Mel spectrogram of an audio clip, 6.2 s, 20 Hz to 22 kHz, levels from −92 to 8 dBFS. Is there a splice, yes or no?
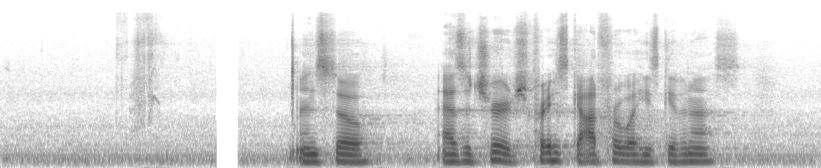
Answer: yes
